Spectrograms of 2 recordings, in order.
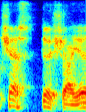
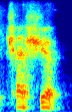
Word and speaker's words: Cheshire: No, it's not Chestershire, it's Cheshire. It's different.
